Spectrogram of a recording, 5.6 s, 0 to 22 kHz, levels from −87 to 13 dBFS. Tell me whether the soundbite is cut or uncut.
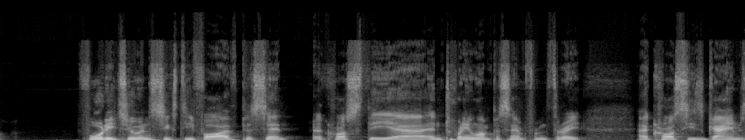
uncut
